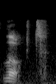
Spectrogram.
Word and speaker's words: looked: Yes, we pronounce the ED like a T. Looked.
